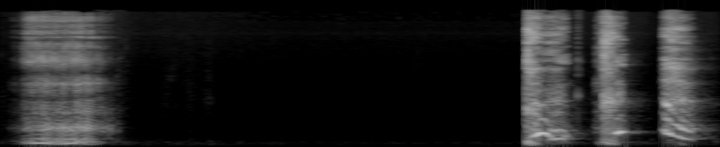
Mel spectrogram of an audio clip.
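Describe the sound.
A voice imitates a sleeping man with sleep apnea: a choking, snore-like rasp, then silence for a few seconds before three sharp, strained gasps for air in quick succession, fairly loud.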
